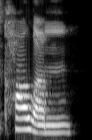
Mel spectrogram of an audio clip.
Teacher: spelled c o l u m and the word is column it doesn't have an n sound at the end · It doesn't have an N sound at the end. That N is silent. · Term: silent N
